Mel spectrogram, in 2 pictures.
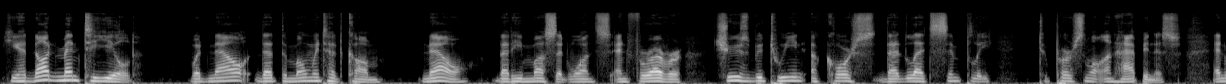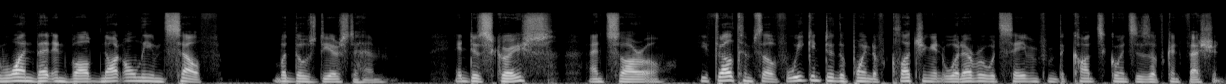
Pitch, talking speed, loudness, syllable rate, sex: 140 Hz, 160 wpm, -20 LUFS, 4.8 syllables/s, male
